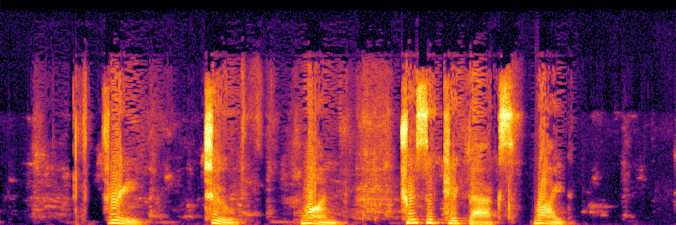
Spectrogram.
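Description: A woman calls out loudly and with energy over an online call.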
